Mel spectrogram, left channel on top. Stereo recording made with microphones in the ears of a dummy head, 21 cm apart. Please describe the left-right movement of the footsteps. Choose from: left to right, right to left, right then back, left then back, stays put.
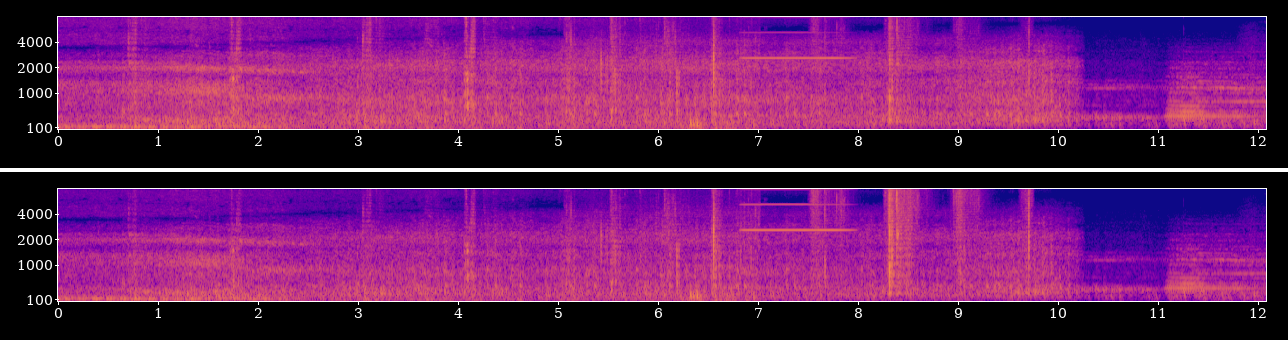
left to right.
